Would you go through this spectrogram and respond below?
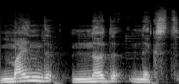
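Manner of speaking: slow, deliberate, each syllable carefully placed. Introducing a name they can't pronounce quickly, said slow and careful. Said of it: "je le dis doucement parce que j'arrive pas à le prononcer rapidement".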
